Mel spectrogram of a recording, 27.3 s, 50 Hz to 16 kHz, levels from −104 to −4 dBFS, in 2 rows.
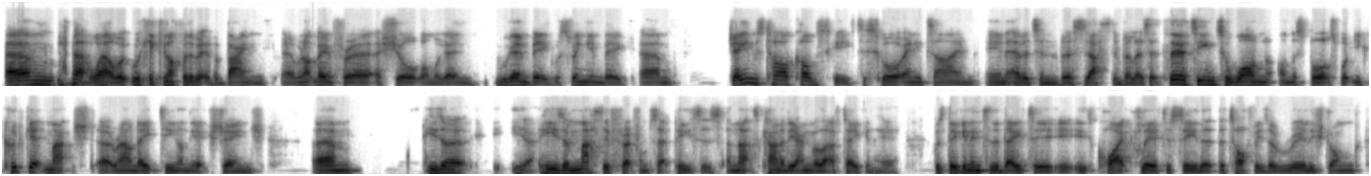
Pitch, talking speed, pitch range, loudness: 120 Hz, 220 wpm, 105-145 Hz, -18 LUFS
